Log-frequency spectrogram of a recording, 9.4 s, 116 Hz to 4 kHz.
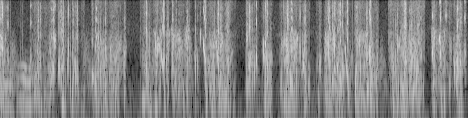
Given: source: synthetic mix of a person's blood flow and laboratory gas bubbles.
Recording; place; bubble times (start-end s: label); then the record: Doppler ultrasound of blood flow; subclavian vein
0.00-0.21 s: bubbles
0.59-1.71 s: bubbles
1.81-2.54 s: bubbles
2.81-3.85 s: bubbles
3.88-4.74 s: bubbles
4.90-5.17 s: bubbles
5.23-5.47 s: bubbles
5.58-6.23 s: bubbles
6.31-7.59 s: bubbles
7.76-8.50 s: bubbles
8.61-9.34 s: bubbles
From the record:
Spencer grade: 4 (maximum detectable bubble signal sounding continuously throughout systole and diastole of every cardiac period, and overriding the amplitude of the normal cardiac signals); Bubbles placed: anywhere in the cardiac cycle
